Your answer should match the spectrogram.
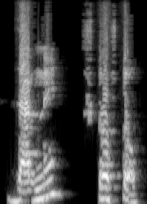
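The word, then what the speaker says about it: Bjarne Stroustrup: Okay, the pronunciation is Jarne Strostrup at Bell Laboratory circa at 1980.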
